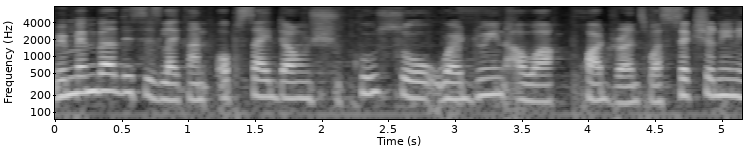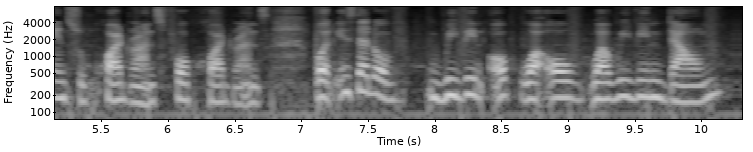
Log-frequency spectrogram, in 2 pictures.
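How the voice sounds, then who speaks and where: A woman's voice: on the low side, moderate pace, faint music behind. A young Nigerian woman with a Nigerian accent and Yoruba as her first language, giving a hair-braiding tutorial voice-over in a playful, gossipy, rambling way.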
